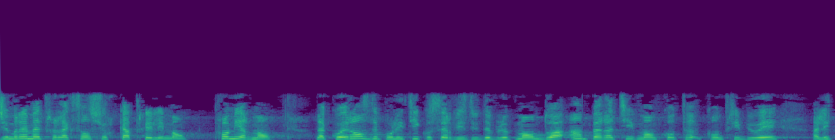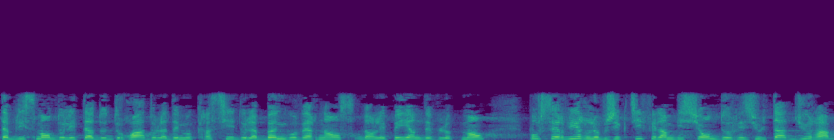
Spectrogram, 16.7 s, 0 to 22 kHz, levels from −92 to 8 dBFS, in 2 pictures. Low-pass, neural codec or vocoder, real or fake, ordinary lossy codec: 7.2 kHz; none; real; Opus, 64 kbps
